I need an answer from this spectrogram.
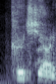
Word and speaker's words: Cuccione: member of the band, Michael Cuccione, I believe is how you say his last name. Correct, Alex? Cuccione, yeah.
